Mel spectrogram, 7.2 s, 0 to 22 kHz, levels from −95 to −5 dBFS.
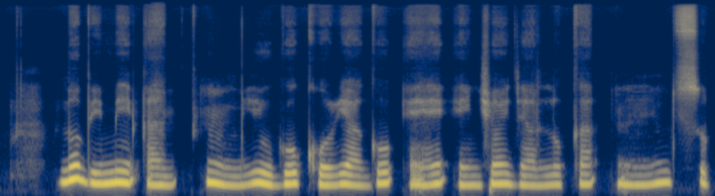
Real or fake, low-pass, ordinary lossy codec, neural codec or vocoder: fake; none; none; autoencoder, 48 kHz, 32 numbers a frame, DAC-VAE, trained on Japanese speech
